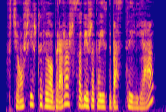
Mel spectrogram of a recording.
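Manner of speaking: plain reading voice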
